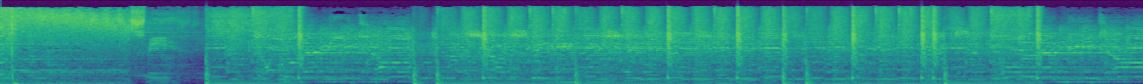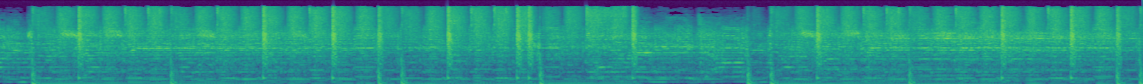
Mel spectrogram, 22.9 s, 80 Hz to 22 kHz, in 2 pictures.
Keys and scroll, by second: 9.2 Escape.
